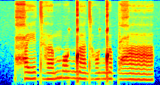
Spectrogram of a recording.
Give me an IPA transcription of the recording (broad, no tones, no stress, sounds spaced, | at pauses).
ħ e dʱ ɐ m ɔ ŋ͡ǃ a dʱ ɔ ŋ͡ǃ ɐ b ʕ a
